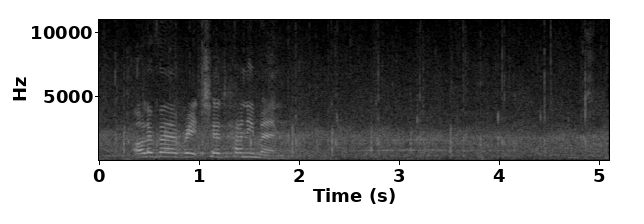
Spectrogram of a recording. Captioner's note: applause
